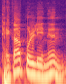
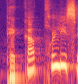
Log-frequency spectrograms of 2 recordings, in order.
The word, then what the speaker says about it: 데카폴리스: 건너편의 동쪽에 있는 도시입니다이 데가볼리 정확한 발음을 하면 데카폴리스 있니다이 데카라 것은이 10이라는 숫자고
